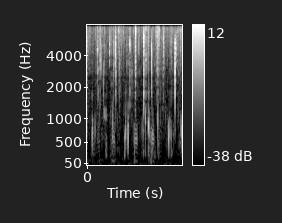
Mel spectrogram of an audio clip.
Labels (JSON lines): {"label": "biophony, sea urchins (Echinidae)", "recorder": "SoundTrap 600 or HydroMoth"}
{"label": "biophony, stridulation", "recorder": "SoundTrap 600 or HydroMoth"}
